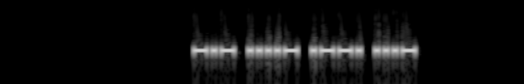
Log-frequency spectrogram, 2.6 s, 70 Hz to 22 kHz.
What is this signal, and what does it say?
Morse code, heard as a keyed tone, about 50 wpm, 700 Hz. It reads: K4PV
